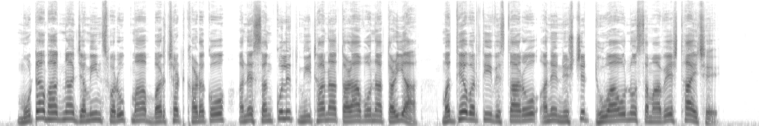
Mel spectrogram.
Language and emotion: Gujarati, neutral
